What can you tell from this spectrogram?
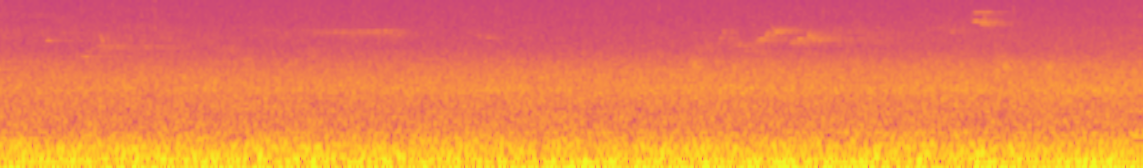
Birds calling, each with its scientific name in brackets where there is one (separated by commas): unidentified bird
